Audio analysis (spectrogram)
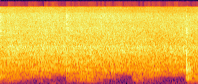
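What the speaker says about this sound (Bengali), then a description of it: "লতিগুলো একটু নেড়ে দিলাম।" Taro stolons being stirred as they fry in a pan, a steady sizzle with soft scraping strokes at regular intervals.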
